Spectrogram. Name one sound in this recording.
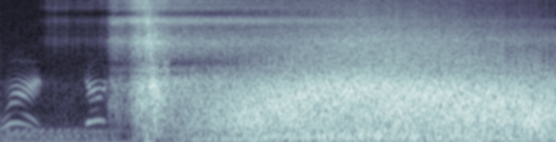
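A model rocket motor ignites with a sharp bang and roars loudly.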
